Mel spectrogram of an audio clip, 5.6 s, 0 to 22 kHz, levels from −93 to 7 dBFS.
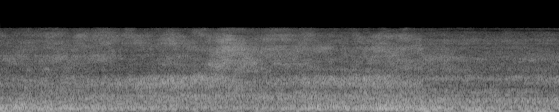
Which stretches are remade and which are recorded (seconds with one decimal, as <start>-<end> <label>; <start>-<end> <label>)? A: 0.0-5.6 remade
